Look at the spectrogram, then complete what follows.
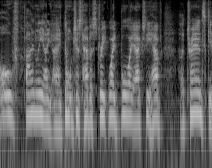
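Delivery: mock thrilled, high, excited gushing voice. Imitating a parent whose kid tries on a dress: imitating an excited parent. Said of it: "gets all excited".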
